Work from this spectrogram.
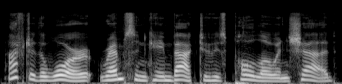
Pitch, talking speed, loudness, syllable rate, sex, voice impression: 190 Hz, 195 wpm, -16 LUFS, 4.4 syllables/s, female, feminine, adult-like, slightly relaxed, slightly dark, soft, slightly muffled, intellectual, calm, reassuring, slightly elegant, kind, slightly modest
